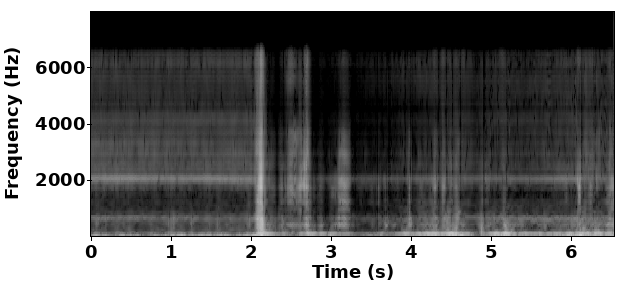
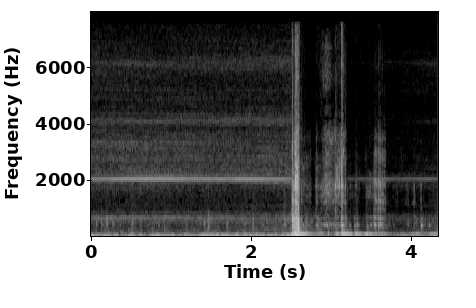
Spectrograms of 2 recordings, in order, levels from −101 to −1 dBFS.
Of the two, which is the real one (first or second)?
second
